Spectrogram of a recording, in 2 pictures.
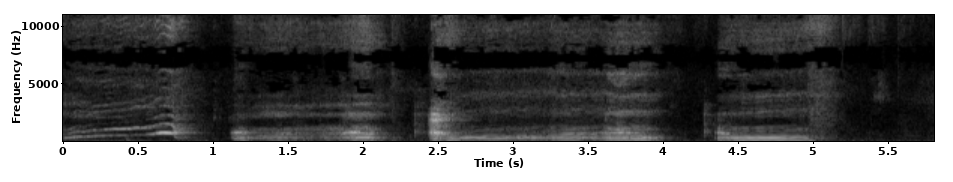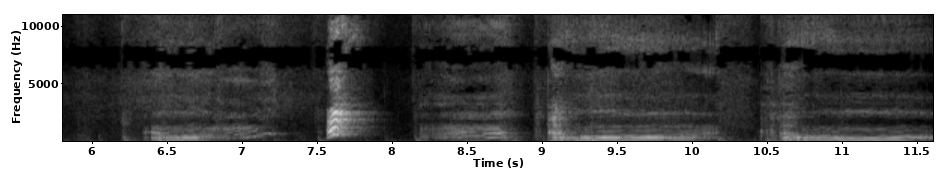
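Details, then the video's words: Pet West Highland White Terrier indoors making drawn-out, baby-like 'talking' noises: wavering, harmonic whines and moans in a series of one-second utterances with short pauses, one rising squeak at the start and a sharp yelp midway. "Westie dog talking like baby"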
